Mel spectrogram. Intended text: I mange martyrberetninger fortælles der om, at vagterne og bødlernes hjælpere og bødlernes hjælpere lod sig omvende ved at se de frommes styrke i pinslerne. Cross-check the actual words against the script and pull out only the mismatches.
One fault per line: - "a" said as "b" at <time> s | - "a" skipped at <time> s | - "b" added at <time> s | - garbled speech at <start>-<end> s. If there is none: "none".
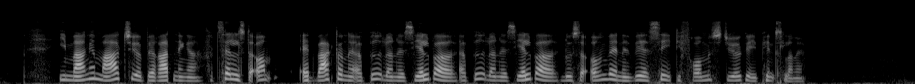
none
